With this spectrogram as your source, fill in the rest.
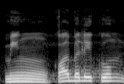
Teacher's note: ketika nun sukun bertemu dengan huruf qaf ataupun huruf kaf, maka bunyinya cenderung berbunyi ang. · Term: ikhfa ab'ad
